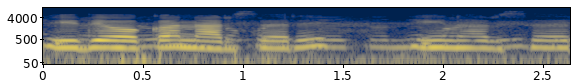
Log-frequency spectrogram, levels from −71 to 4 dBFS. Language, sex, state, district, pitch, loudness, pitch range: Telugu, female, Andhra Pradesh, Chittoor, 225 Hz, -16 LUFS, 215-230 Hz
